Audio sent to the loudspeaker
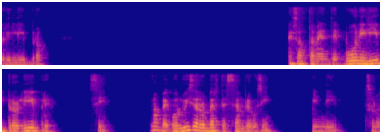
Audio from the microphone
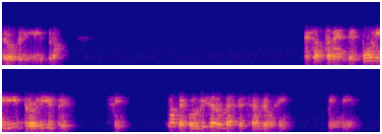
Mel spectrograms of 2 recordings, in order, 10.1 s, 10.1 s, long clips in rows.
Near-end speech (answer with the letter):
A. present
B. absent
B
